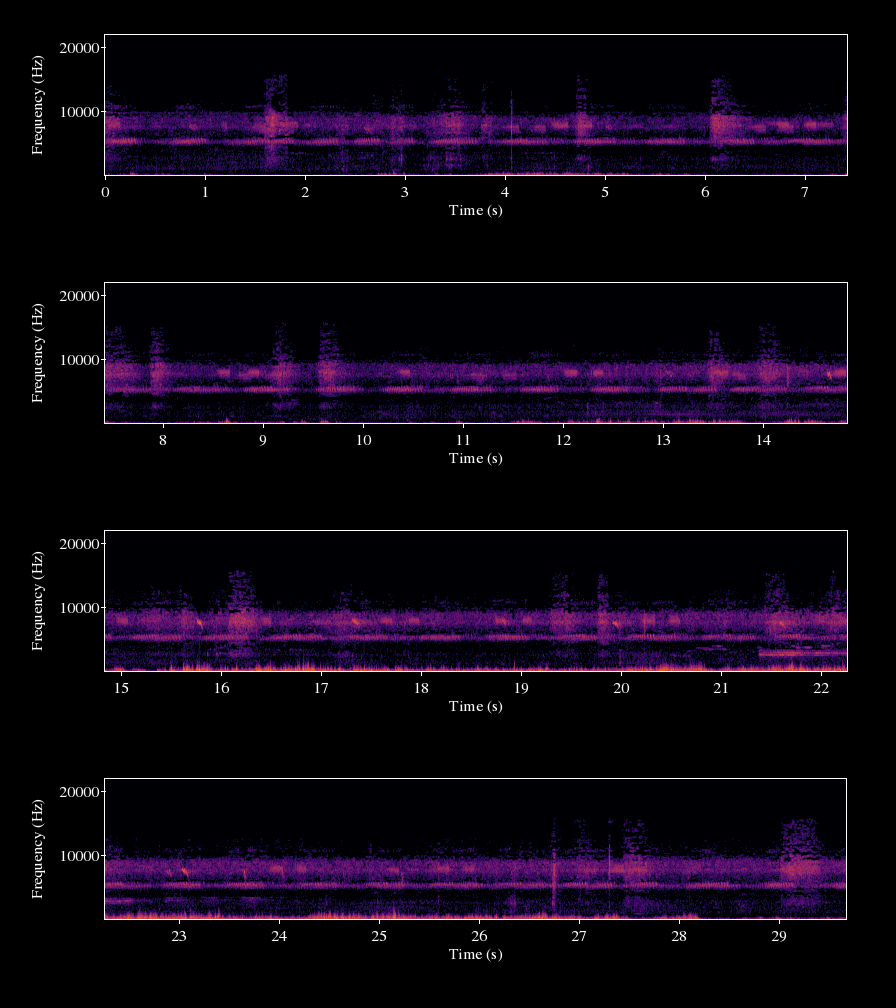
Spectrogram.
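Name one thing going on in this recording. Tall rice plants rustle as a man wades through them.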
